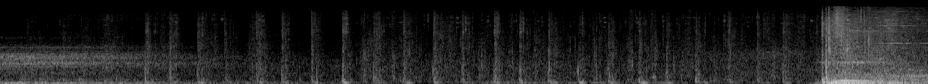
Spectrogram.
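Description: Footsteps run quickly over rocky ground.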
